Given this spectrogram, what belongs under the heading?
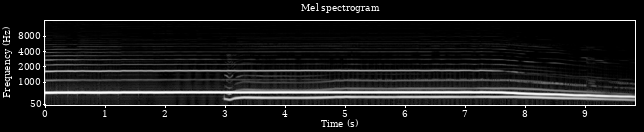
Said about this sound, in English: That was my tornado siren. I just had to throw it out. I mean, this is what happens in apartment living. You have your HVAC in a closet... Just like right in your hallway.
